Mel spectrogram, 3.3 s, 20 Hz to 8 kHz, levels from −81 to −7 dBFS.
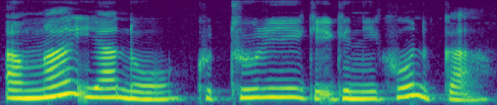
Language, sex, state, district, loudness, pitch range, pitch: Garo, female, Meghalaya, West Garo Hills, -14 LUFS, 205-250 Hz, 220 Hz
